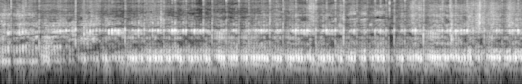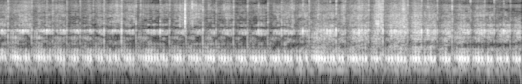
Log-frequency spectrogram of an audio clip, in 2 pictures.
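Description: A chainsaw idles.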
